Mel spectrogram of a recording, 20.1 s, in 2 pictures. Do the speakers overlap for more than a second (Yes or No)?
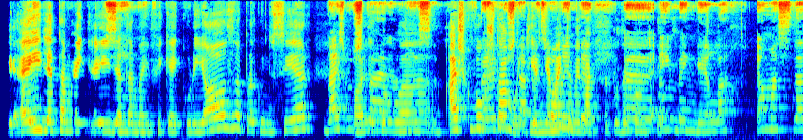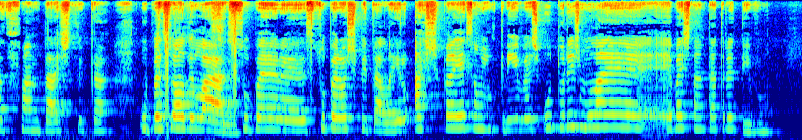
Yes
